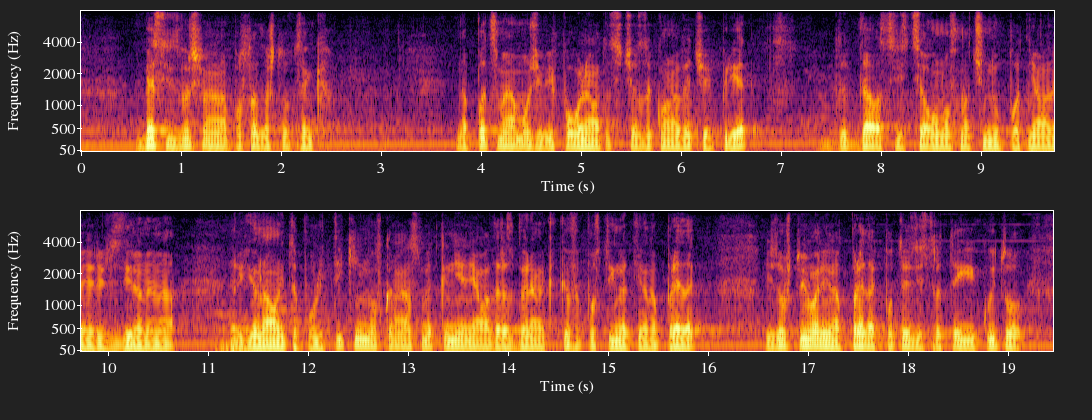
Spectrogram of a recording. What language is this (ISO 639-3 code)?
bul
